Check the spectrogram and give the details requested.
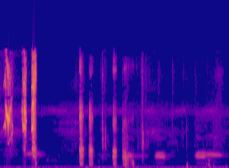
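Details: Grey francolin chicks, being fed, giving high, thin peeps and short buzzy chips in irregular bursts, with a couple of softer whistled notes near the end.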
